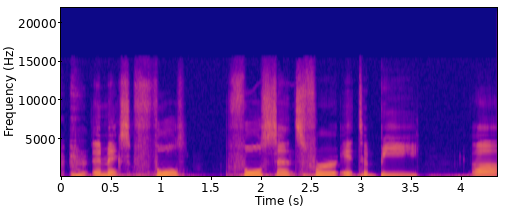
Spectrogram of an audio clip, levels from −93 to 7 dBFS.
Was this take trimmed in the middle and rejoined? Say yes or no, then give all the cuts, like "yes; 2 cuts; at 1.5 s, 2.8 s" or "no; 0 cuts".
no; 0 cuts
